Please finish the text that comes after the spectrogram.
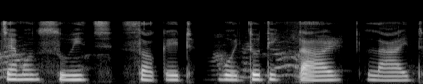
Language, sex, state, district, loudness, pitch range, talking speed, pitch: Bengali, female, West Bengal, Alipurduar, -20 LUFS, 200-225 Hz, 100 wpm, 215 Hz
